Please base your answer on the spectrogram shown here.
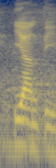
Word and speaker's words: Giyanti: Februari 1755m Hai nama Gianti sendiri diambil dari lokasi penandatanganan perjanjian yakni desa di Desa Janti dalam pelafalan Belanda ia tersebut sebagai Yanti Hai dan secara tertulis ia terbaca sebagai Giyanti tempat tersebut sekarang dikenal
